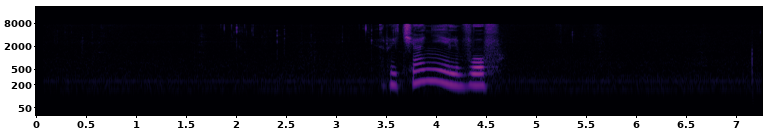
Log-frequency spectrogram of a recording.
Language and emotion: Russian, neutral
